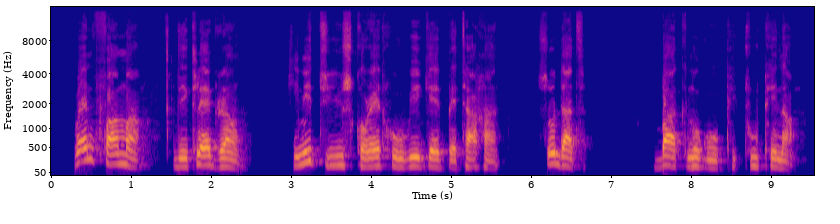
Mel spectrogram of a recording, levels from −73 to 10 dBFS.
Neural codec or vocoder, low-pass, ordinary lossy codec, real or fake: vocoder, 44.1 kHz, 128 mel bands, Pupu-Vocoder; 14.4 kHz; none; fake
